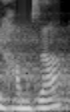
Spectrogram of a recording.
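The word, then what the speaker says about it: ء: And how we pronounce hamza? Like ha, we will read hamza, we pronounce hamza from the bottom of the throat.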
